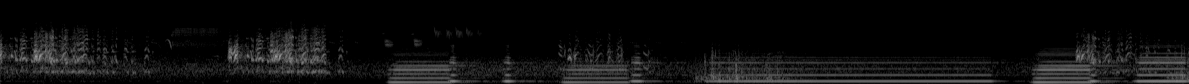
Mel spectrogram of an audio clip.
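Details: Wild turkey toms gathered in a spring strutting arena to lure hens from the surrounding woods gobble in rapid, rattling bursts, several times in a row, over low sustained orchestral music.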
